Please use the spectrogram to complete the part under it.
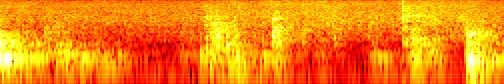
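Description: Chopped carrot, potato and beans are stirred together in a pan for vegetable pulao, giving a few soft, brief scraping strokes that are quiet and spaced apart, with no talking.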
